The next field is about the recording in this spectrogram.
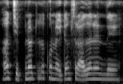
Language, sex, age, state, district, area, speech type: Telugu, male, 45-60, Andhra Pradesh, Eluru, rural, spontaneous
